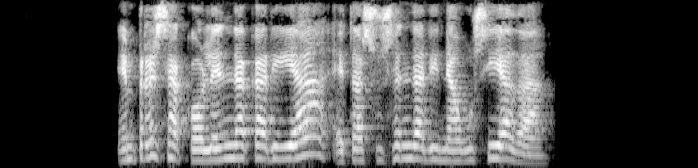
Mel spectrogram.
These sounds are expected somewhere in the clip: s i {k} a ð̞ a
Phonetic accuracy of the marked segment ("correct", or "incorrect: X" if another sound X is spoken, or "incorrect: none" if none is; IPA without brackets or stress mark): incorrect: none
